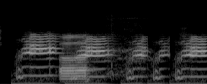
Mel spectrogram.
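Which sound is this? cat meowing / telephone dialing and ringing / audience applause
cat meowing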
